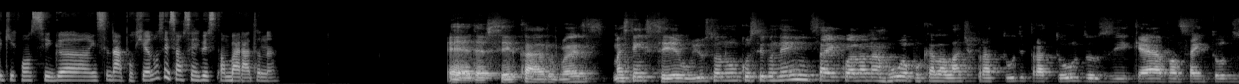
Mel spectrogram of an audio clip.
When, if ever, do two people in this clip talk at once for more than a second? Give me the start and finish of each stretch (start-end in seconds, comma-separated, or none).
none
